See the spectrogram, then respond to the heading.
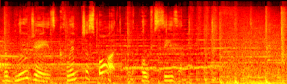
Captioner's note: cheers and Applause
